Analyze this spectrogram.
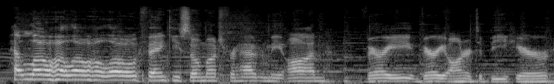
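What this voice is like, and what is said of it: Canadian accent. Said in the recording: “coming to you live from the wonderful, magical realm of Canada Land ... I was trying to place that accent.”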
